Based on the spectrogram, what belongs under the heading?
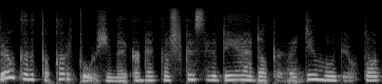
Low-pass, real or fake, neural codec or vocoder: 14.4 kHz; fake; codec, 44.1 kHz, 0.9 kbps, DAC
